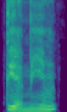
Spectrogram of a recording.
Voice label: "点名", Chinese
